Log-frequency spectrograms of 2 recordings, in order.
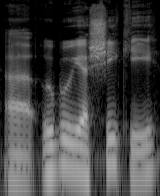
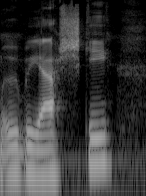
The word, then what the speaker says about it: Ubuyashiki: Muzan has shown up, and he is talking to Ubuyashiki. I think that's how you say his name, Ubuyashiki.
